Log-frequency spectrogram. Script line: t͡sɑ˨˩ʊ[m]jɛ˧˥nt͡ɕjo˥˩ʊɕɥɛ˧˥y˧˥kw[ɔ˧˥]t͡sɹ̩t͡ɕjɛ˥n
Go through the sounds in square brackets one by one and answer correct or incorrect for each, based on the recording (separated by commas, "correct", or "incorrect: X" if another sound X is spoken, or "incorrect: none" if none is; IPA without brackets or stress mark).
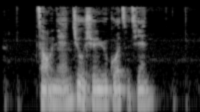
incorrect: n, correct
